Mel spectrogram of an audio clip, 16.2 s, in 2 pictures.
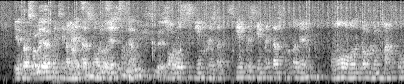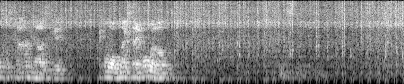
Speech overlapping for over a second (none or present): present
